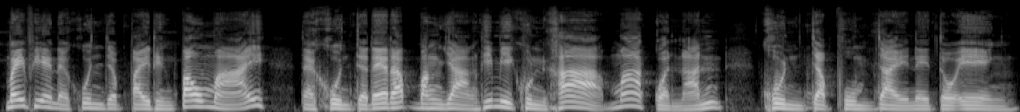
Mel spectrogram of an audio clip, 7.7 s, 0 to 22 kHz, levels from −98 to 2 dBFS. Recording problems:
none

